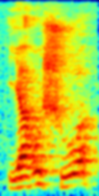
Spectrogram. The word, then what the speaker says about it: Yahushua: foram traduzidos foram mudados foram modificados portanto a pronúncia correta do nome do eterno é legal e yarruchua é o nome do filho do eterno e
